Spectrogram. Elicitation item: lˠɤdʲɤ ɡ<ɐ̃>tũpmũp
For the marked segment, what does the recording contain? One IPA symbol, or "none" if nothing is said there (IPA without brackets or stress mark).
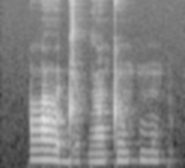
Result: ã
